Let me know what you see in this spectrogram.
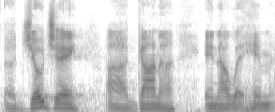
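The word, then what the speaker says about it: Dzodze: And then after that, we'll have Mark come up and talk about their work in, it's pronounced Joje, Ghana, and I'll let him share some pictures.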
